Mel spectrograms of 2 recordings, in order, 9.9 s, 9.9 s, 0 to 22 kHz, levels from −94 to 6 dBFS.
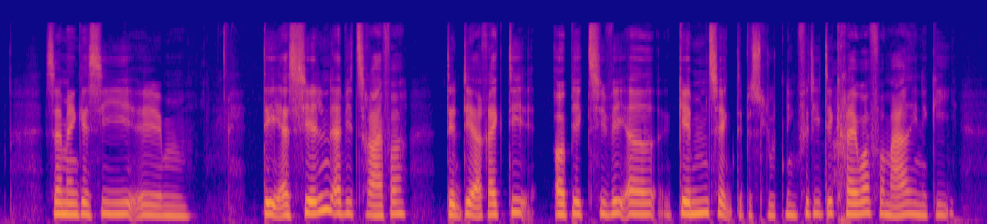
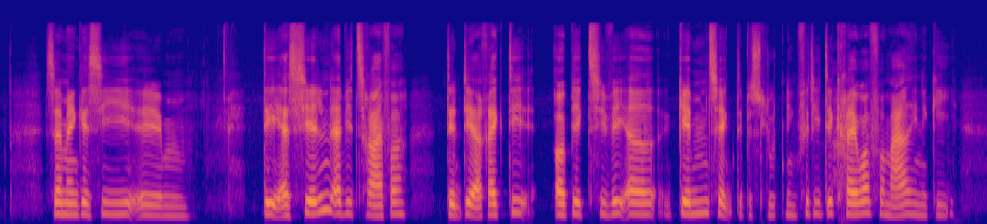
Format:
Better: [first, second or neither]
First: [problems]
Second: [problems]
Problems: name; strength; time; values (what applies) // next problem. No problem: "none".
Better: first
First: none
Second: thin; somewhat; fading below 500 Hz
